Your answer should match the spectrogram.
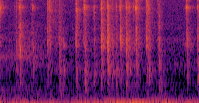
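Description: Typing on a computer keyboard, with a quick, uneven run of light clicks and clacks that stays faint and steady throughout, with no voices.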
